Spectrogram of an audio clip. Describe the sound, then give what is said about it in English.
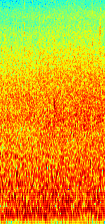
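Heavy, driving rain pours down in a dense, unbroken roar, loud, with a constant hiss of drops hammering a surface and no voices. “It's loud. It is driving rain.”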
